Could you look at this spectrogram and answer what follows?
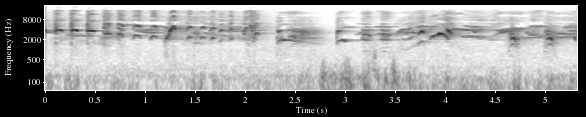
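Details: Oriental magpie-robin, kept in a songbird hobby setting, singing a full varied repertoire: rapid whistled phrases, chattering trills and sharp buzzy notes mixed with mimicked-sounding fragments, continuous throughout, with faint low background rumble.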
